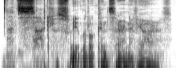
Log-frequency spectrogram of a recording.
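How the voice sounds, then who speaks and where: A man playing a calm, possessive governor soothing his pet in an ASMR roleplay, breathy and half-whispered, slow, gentle and softly commanding, very close to the mic. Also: a bass voice, no room sound, full character voice. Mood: reassuring, possessive. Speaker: ASMR voice actor. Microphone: very close, dry microphone.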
